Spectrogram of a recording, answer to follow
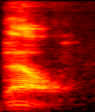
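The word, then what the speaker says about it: Beal: that for sure because they have a road that is spelled b-e-a-l and they call it bell it's not bill oh that's hot so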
